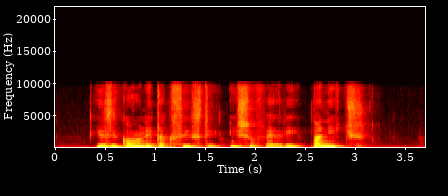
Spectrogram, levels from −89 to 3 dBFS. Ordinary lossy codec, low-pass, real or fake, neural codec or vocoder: none; 9.9 kHz; fake; vocoder, 22.05 kHz, 80 mel bands, Vocos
